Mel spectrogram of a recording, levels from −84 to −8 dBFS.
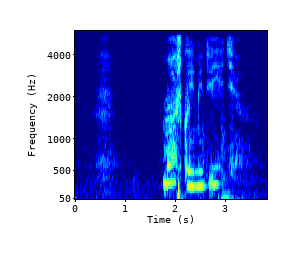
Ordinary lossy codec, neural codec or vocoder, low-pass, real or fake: none; none; 5.4 kHz; real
